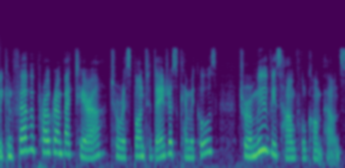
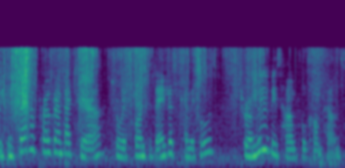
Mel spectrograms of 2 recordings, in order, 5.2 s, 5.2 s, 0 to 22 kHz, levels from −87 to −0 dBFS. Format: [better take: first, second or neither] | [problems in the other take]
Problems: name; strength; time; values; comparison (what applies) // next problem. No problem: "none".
first | background sound (Chewing, mastication); 2 dB above the speech // room echo; dies away in 0.4 s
